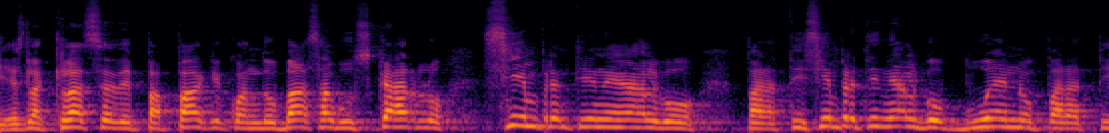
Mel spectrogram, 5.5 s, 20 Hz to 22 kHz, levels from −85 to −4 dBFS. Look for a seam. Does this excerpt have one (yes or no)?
no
